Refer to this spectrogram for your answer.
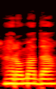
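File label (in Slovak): "hromada", Slovak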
